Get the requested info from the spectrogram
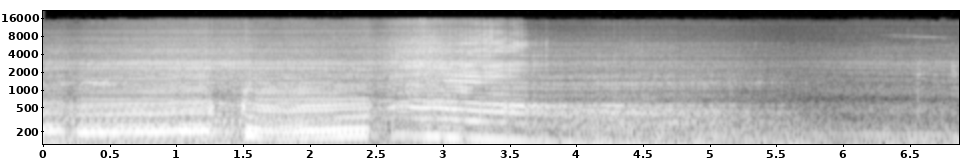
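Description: Sports car engine at full throttle, rising in pitch through two quick upshifts in the first few seconds. After that the note falls and fades as the car pulls away, leaving a low engine rumble.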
